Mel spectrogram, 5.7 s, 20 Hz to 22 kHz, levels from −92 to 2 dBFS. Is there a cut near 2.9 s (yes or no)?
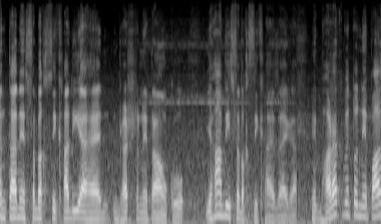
no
